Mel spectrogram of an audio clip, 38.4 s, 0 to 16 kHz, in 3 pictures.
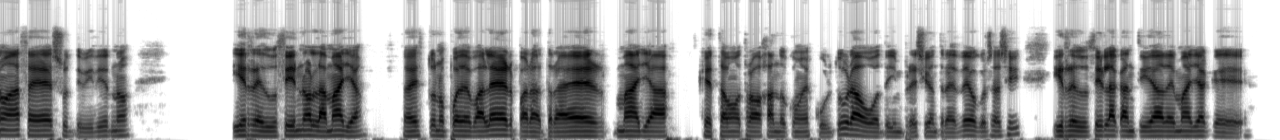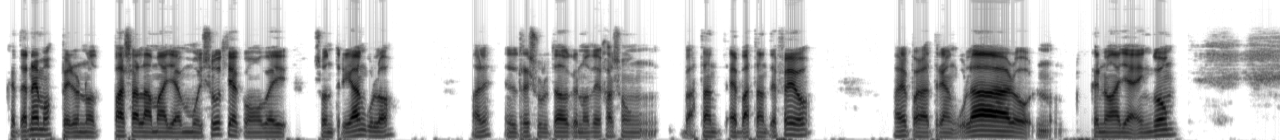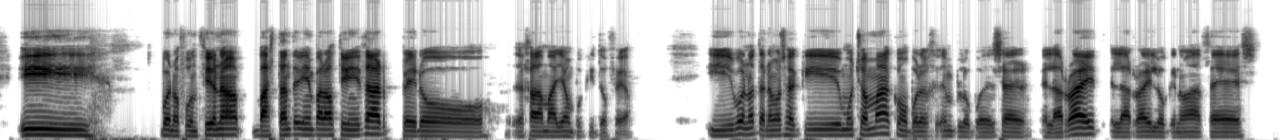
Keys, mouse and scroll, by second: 2.8 middle click, 12.6 middle click, 13.5 z, 14.7 z, 16.5 Tab, 18.0 z, 21.6 click, 28.0 click, 34.7 click, 35.2 ctrl+middle click, 35.7 z, 37.2 ctrl+middle click.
